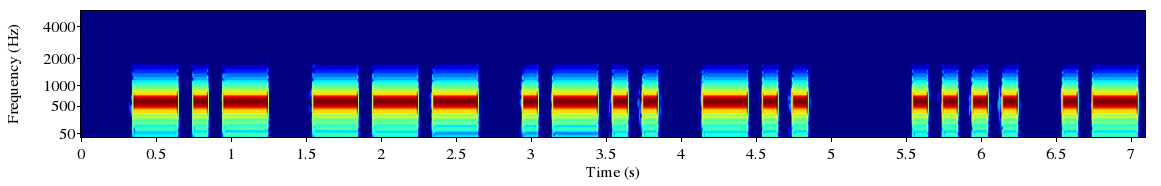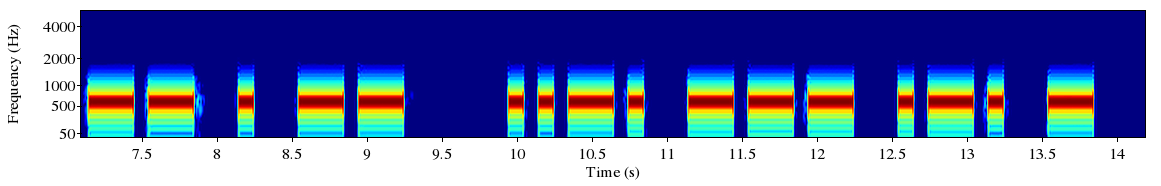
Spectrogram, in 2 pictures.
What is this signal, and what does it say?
Morse code, heard as a keyed tone, about 12 wpm, 600 Hz. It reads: KOLD HJEM FORT
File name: Korte ord DK 12wpm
